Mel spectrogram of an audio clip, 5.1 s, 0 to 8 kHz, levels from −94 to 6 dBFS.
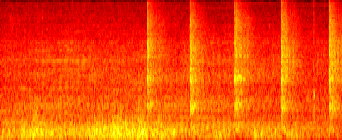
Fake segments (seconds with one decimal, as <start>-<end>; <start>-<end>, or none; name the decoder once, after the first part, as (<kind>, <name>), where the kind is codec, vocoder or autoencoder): none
